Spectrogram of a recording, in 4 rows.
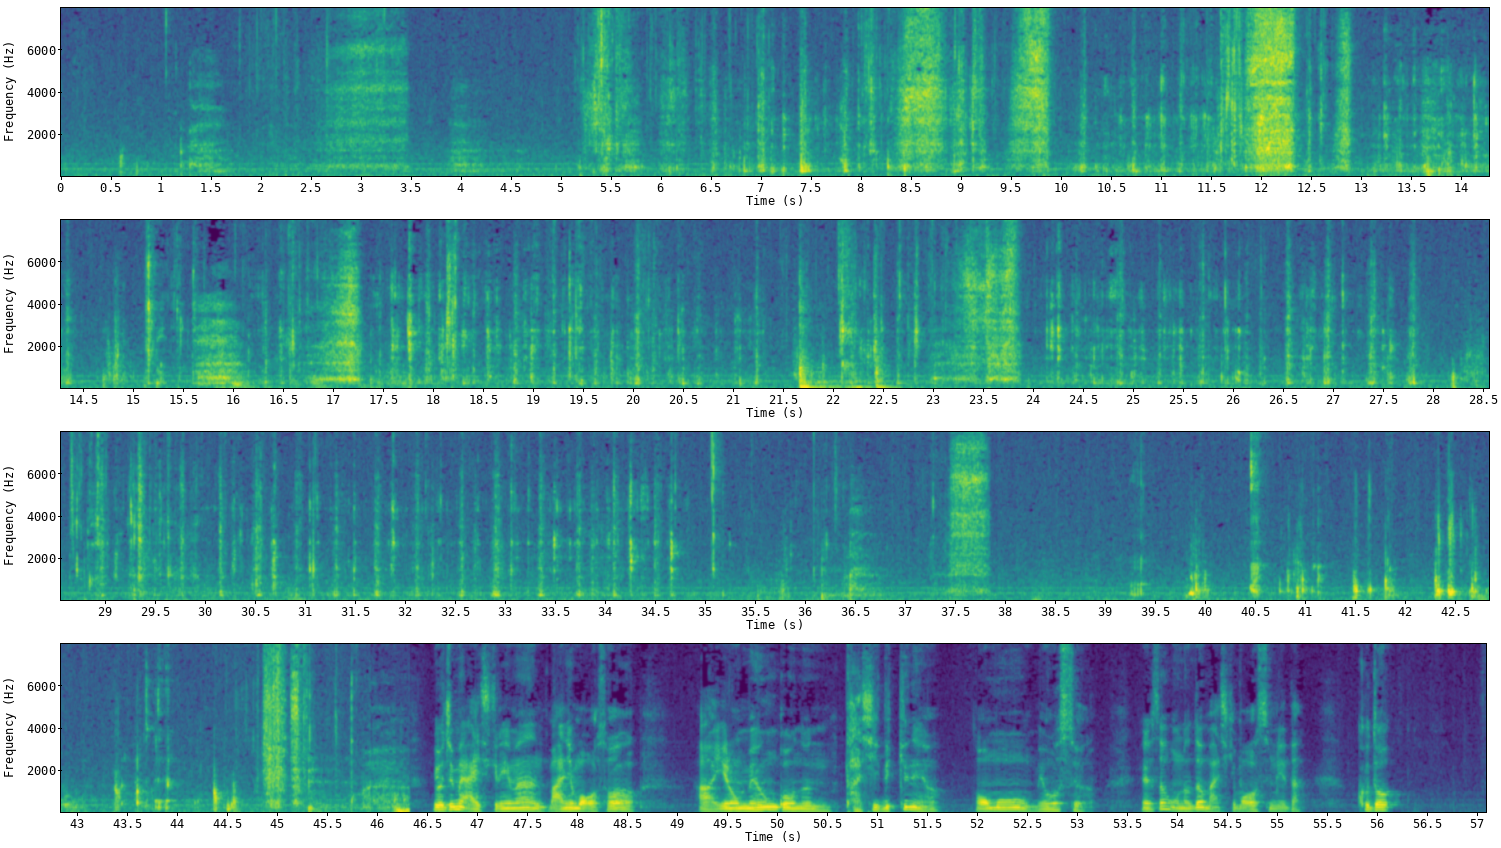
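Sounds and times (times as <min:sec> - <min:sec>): faint steady hum: 0:00.0 - 0:57.0
person chewing crunchy food: 0:00.6 - 0:03.5, 0:05.1 - 0:37.9, 0:39.2 - 0:46.3.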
